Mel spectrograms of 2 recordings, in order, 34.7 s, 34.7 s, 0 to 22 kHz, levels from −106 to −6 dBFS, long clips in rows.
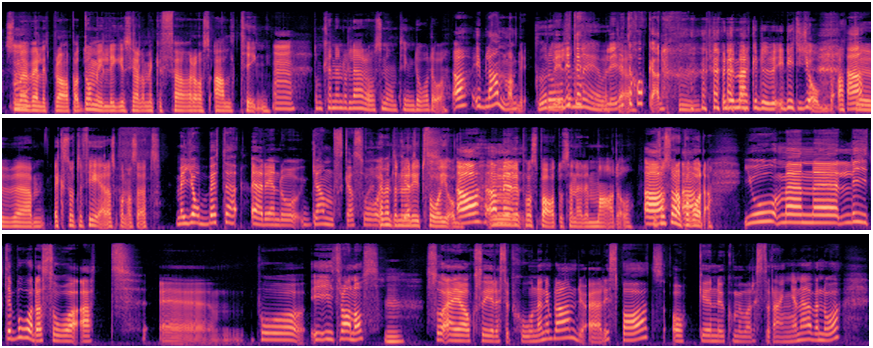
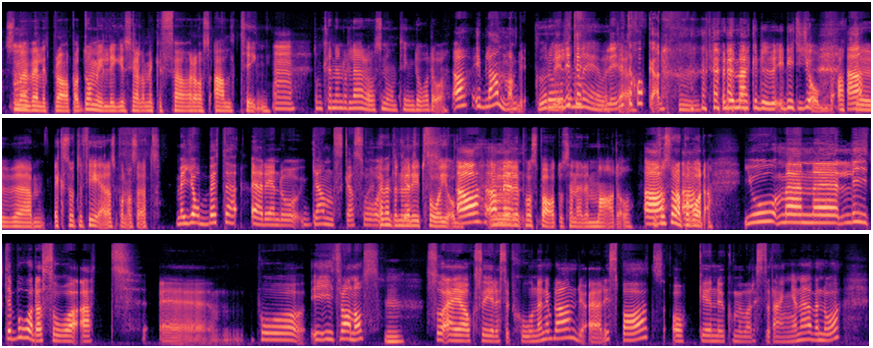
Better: first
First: none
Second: garbled, watery; slightly; nothing above 15 kHz

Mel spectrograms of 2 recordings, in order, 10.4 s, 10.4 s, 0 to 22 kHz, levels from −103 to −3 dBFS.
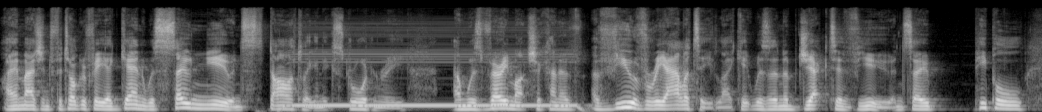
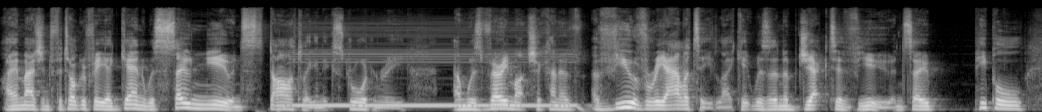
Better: neither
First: phone ringing; noticeable; from 3 to 6 s; peak 5 dB below the speech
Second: phone ringing; noticeable; from 3 to 6 s; peak 5 dB below the speech

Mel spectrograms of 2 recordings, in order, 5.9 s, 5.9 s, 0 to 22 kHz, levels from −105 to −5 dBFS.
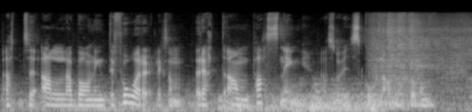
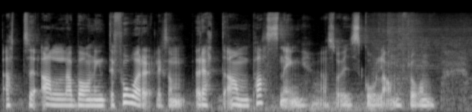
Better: second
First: rain or running water; loud; throughout; 5 dB below the speech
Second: rain or running water; faint; throughout; 20 dB below the speech

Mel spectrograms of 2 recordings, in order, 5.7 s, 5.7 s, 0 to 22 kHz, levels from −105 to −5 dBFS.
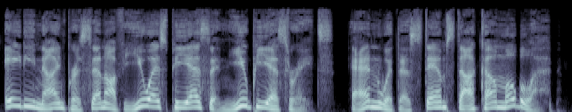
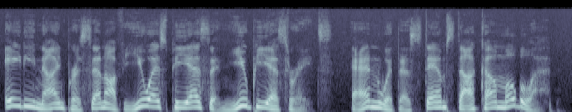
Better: first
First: none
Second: hiss; faint; throughout; 25 dB below the speech

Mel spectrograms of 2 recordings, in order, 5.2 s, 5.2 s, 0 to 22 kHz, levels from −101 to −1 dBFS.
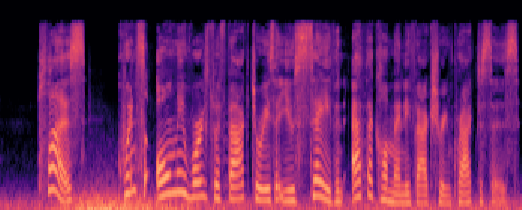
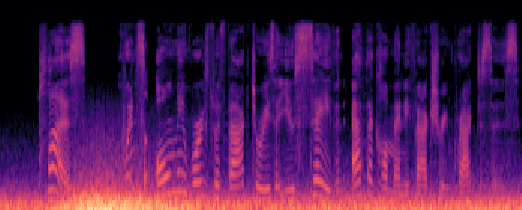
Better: first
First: wind noise on the microphone; occasional gusts; 25 dB below the speech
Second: wind noise on the microphone; heavy; 4 dB above the speech

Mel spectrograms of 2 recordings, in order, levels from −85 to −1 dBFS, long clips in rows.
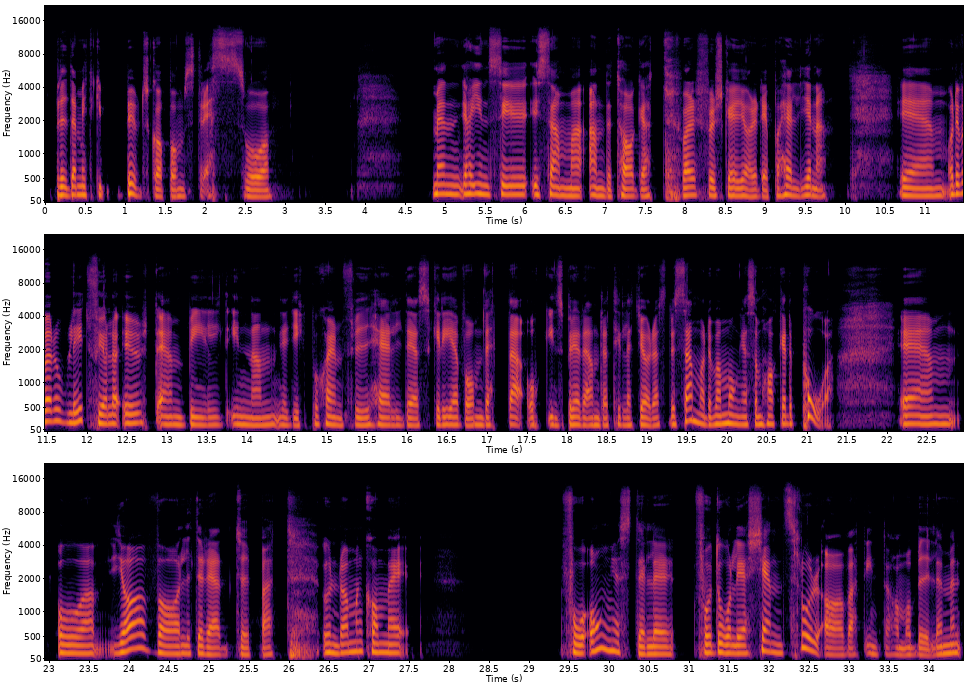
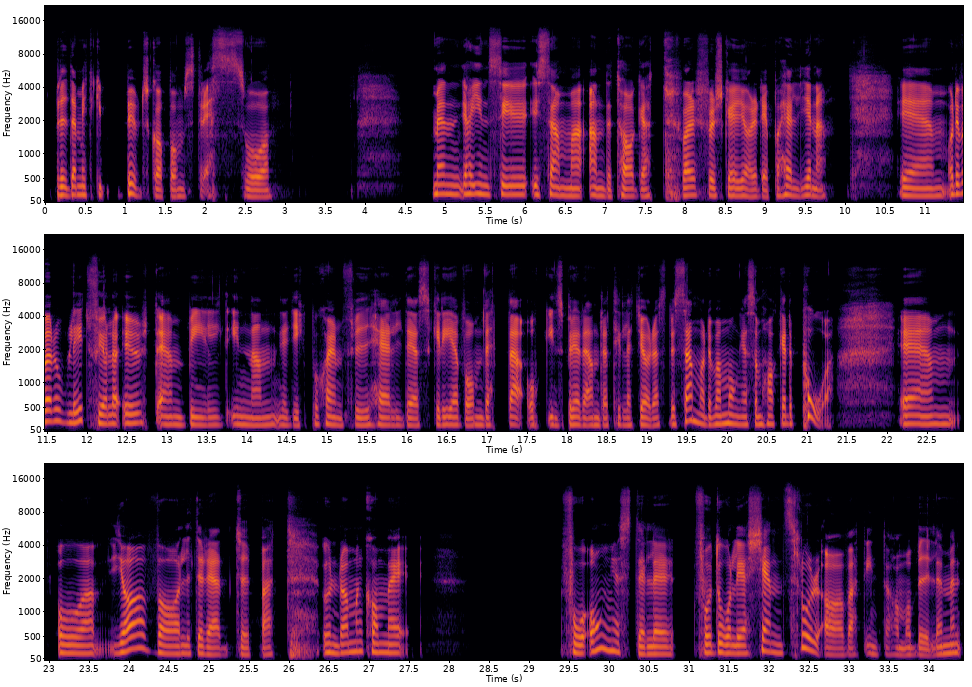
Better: first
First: none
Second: thin; very slightly; fading below 450 Hz

